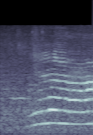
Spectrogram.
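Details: Pet cat protesting as its owner sings Silent Night in an Edith Bunker style: one drawn-out meow that rises, then holds a steady tone with bright harmonics, after the singer's spoken apology.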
